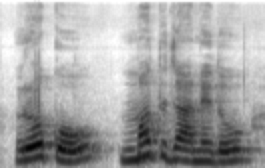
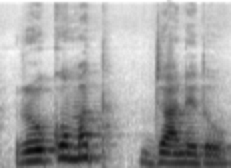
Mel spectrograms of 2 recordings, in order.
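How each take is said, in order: First: "रोको", clear pause, then "मत जाने दो"; slowly, breaking between रोको and मत; comma after रोको. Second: "रोको मत" together, pause, then "जाने दो"; comma after मत. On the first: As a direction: set रोको apart, keep "मत जाने दो" together. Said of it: "के बाद अल्प विराम". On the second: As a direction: break between मत and जाने. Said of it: "के बाद अल्प विराम चिन्ह". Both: Shown as a demonstration.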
